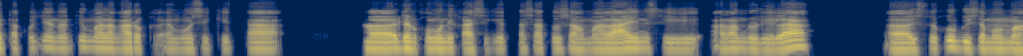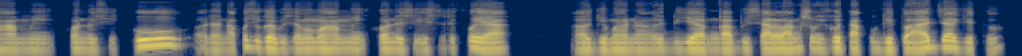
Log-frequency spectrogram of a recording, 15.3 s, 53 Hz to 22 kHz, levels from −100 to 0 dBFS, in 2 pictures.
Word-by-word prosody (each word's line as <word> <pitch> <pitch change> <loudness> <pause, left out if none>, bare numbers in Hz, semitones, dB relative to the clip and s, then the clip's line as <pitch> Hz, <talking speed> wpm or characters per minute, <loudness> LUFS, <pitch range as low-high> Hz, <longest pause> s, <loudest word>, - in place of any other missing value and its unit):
takutnya 130 +2 -8
nanti 130 +2 -8
malah 130 -2 -1
ngaruh 125 0 -1
ke - - -22
emosi 120 0 -9
kita, 120 0 -4 0.6
eee, 125 0 +4
dan 130 - +5
komunikasi 120 -2 -2
kita 125 -1 -12
satu 120 0 -8
sama 120 0 -3
lain 125 +2 +3
sih, 120 -1 -8
alhamdulillah, 125 +4 +2 0.6
eee, 115 -1 +2
istriku 130 +5 -3
bisa 125 -1 -1
memahami 115 -1 -2
kondisiku, 145 +10 +3
eee, 115 0 -6
dan 115 - -5
aku 115 +6 -4
juga 130 -3 +3
bisa 120 +1 -3
memahami 120 0 0
kondisi 120 -2 -1
istriku 125 +4 -8
ya, 120 0 +4 0.5
eee, 115 - 0
gimana 115 -1 -2
dia 115 0 +3
nggak 115 -1 +1
bisa 120 0 +3
langsung 120 +1 +2
ikut 130 +2 +2
aku 120 0 0
gitu 120 +1 +1
aja, 135 +5 +5
gitu. 120 0 -8
120 Hz, 160 wpm, -25 LUFS, 115-125 Hz, 0.6 s, dan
